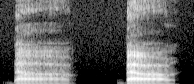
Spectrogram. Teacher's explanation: But alif with the letter ba is light. Ba, ba, it's light.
